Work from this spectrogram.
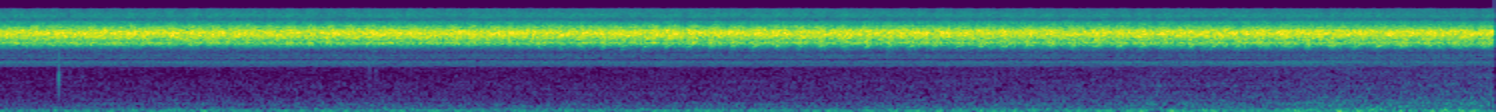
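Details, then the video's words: Tree crickets in olive trees, Edremit region of Turkey, give a uniform, bright, buzzing wall of sound. It holds steady throughout with only a soft low rumble behind. "Tree cricket noise in Olive trees"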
